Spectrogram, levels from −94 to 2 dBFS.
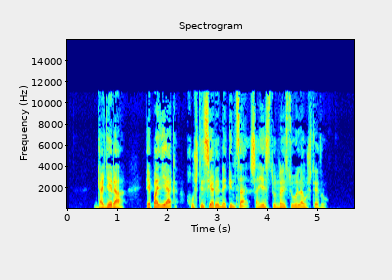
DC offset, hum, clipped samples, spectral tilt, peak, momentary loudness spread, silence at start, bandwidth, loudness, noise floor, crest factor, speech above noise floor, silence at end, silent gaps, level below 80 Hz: under 0.1%; none; under 0.1%; -3.5 dB/octave; -2 dBFS; 10 LU; 0.55 s; 11.5 kHz; -21 LUFS; -71 dBFS; 22 dB; 50 dB; 0.6 s; none; -58 dBFS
